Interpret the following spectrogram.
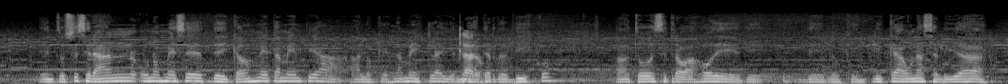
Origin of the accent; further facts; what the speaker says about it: Táchira, Venezuela; José Joaquín y yo venimos del Táchira, que es una zona.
